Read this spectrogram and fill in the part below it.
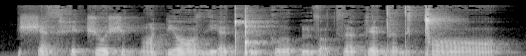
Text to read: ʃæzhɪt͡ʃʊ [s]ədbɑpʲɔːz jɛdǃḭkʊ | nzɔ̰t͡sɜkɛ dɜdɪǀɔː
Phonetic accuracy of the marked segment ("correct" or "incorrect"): incorrect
